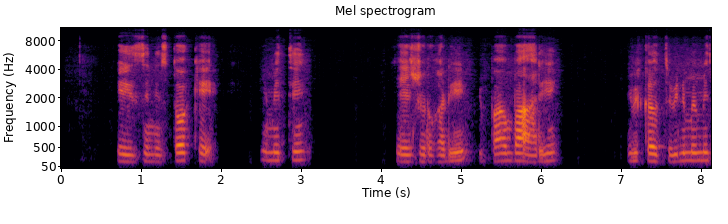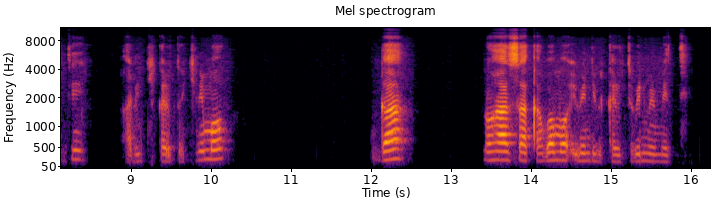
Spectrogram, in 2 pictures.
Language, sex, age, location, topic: Kinyarwanda, female, 25-35, Nyagatare, agriculture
